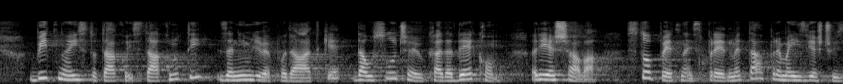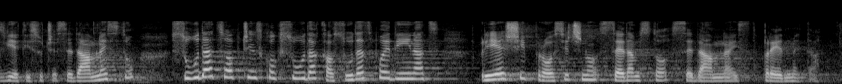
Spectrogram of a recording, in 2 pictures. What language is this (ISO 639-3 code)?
hrv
